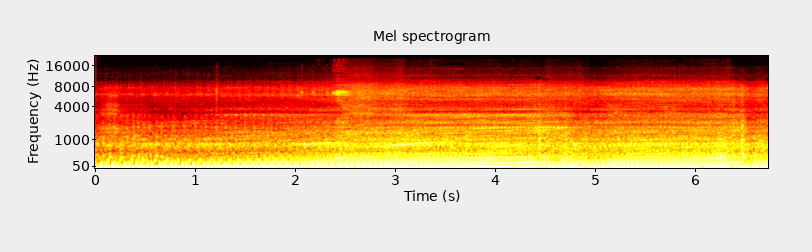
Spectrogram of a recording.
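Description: Indian Chief motorcycle engine running close and loud, a steady throbbing rumble with pitch shifts and dips as gears change, no talk over it.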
